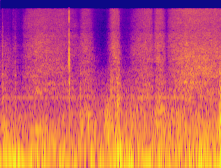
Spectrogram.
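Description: Hands rubbing and brushing across a carpeted car trunk floor panel, a faint scuffing with one small click under a second in.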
